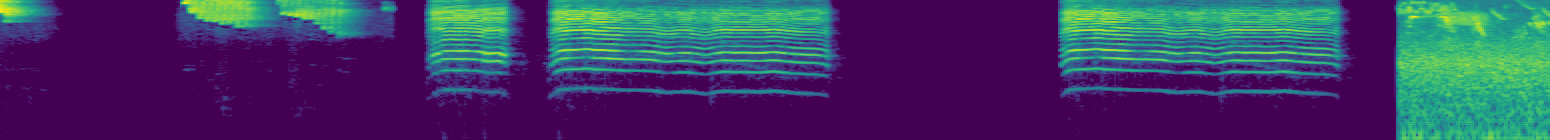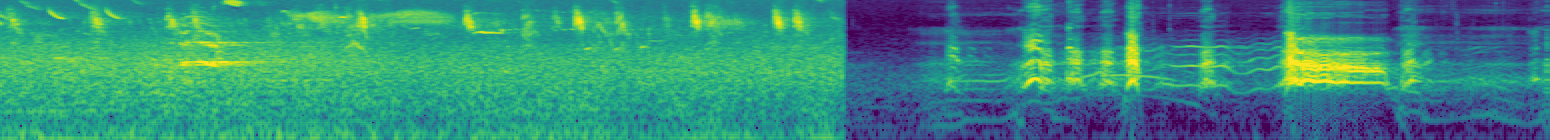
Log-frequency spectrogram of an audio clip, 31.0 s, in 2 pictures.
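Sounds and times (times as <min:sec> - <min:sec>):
small birds chirping: 0:00.0 - 0:00.4, 0:01.9 - 0:04.0, 0:14.0 - 0:24.0
sheep bleating: 0:04.3 - 0:08.4, 0:10.6 - 0:13.6
dog whining and yipping: 0:25.8 - 0:29.8.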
